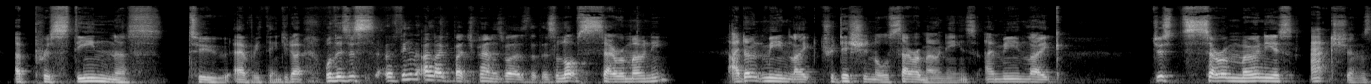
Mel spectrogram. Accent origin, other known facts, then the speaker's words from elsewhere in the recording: England, United Kingdom; as an English person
